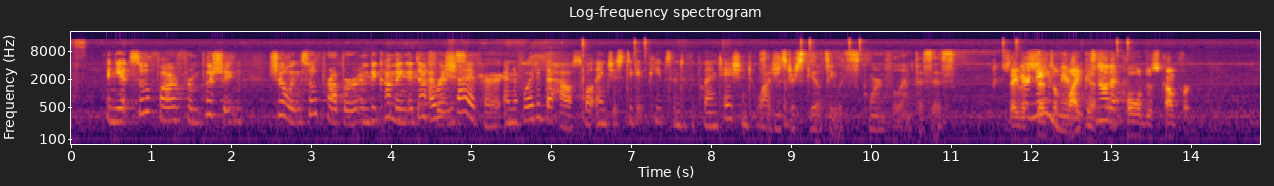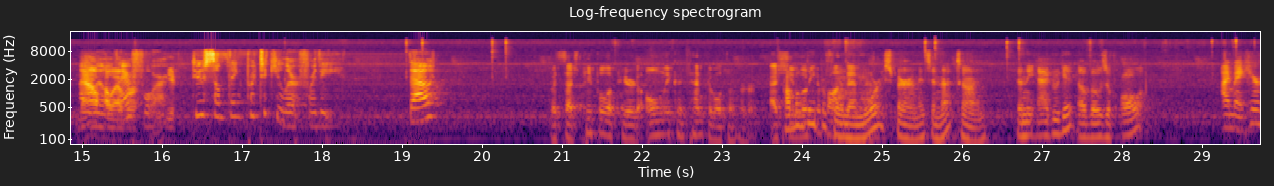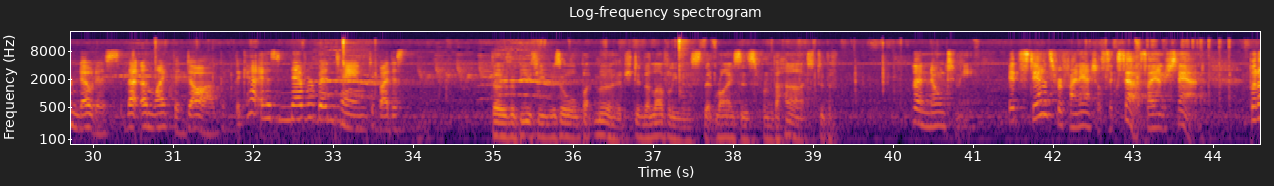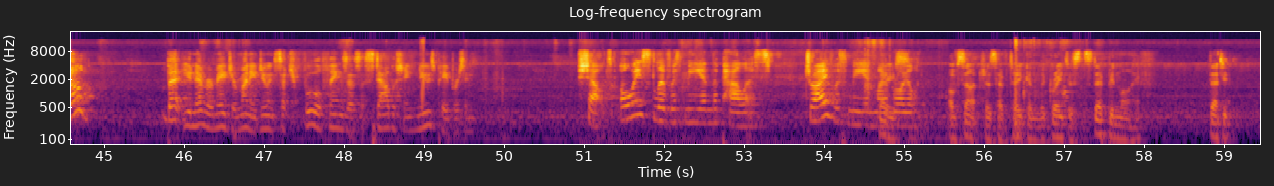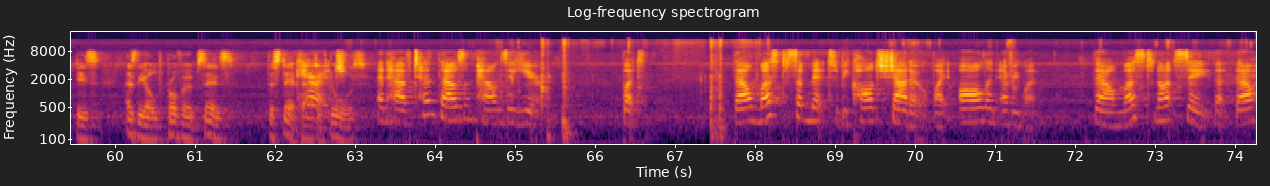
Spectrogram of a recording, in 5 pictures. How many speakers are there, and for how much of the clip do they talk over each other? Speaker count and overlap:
9, about 9%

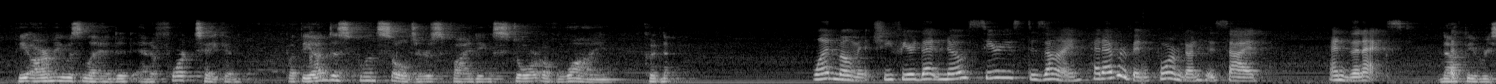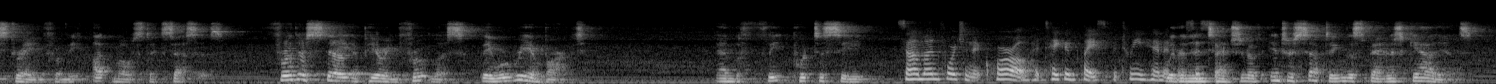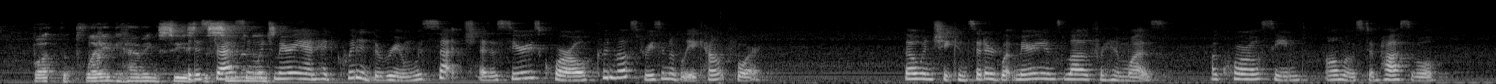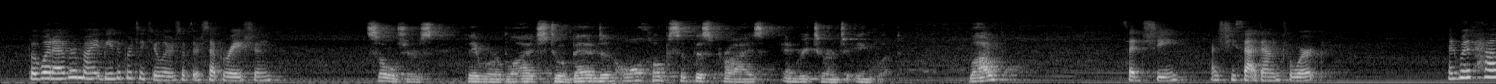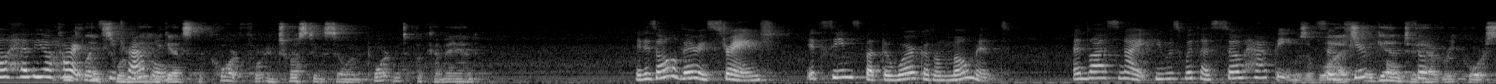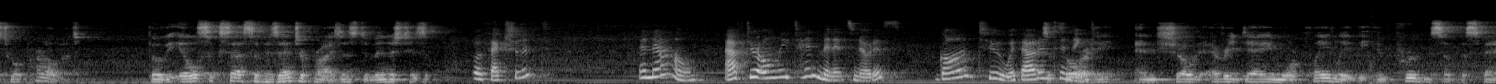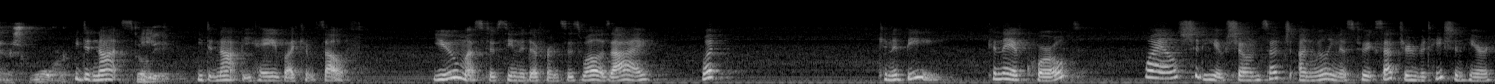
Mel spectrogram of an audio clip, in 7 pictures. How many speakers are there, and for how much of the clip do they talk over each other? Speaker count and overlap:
2, about 6%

